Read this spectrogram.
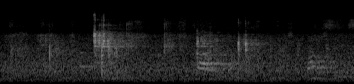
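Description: Billiard balls click against each other.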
